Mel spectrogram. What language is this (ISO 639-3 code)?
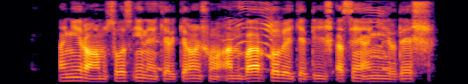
gwc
